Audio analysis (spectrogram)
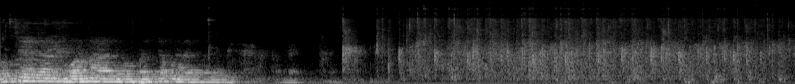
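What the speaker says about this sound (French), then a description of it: "Si ces acclamations sont pour l'ancien Issa et L'ancien Isaïe, je suis d'accord." A voice speaks at first, then after a pause a church congregation bursts into sustained applause and cheering that carries on to the end.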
